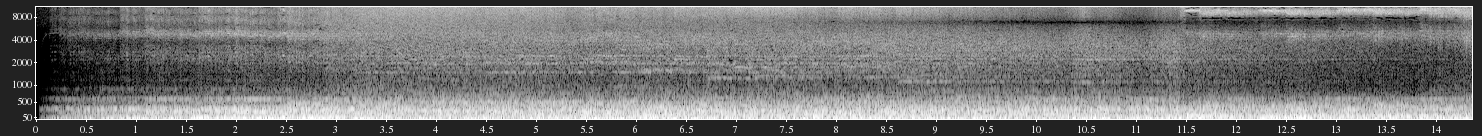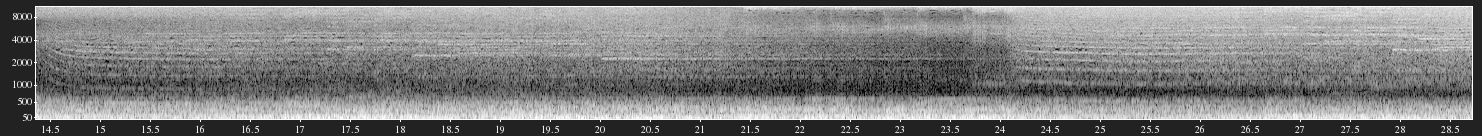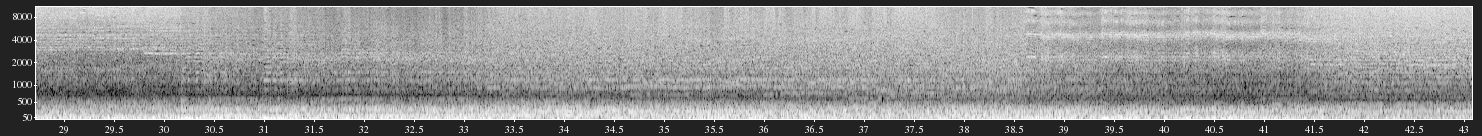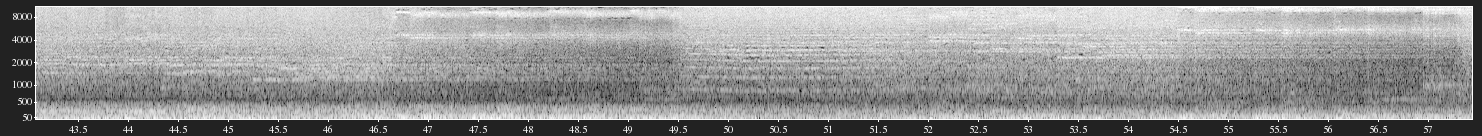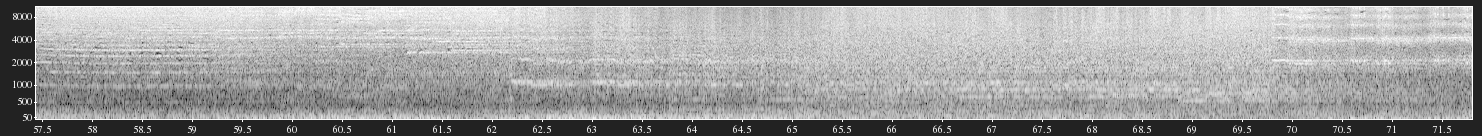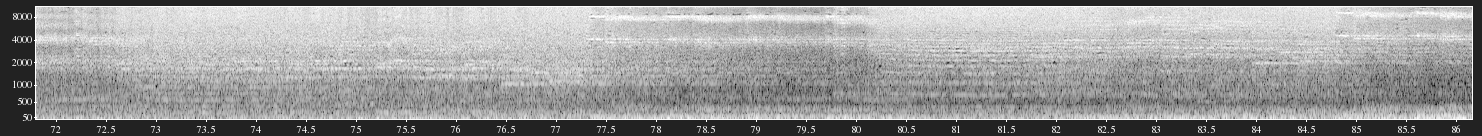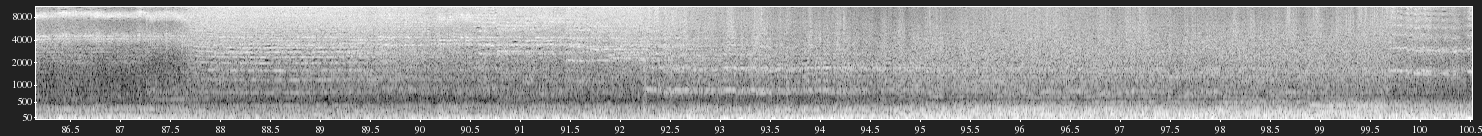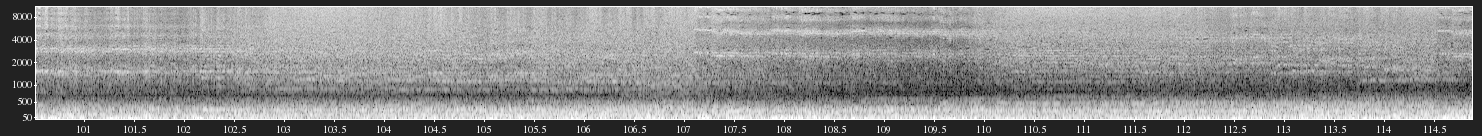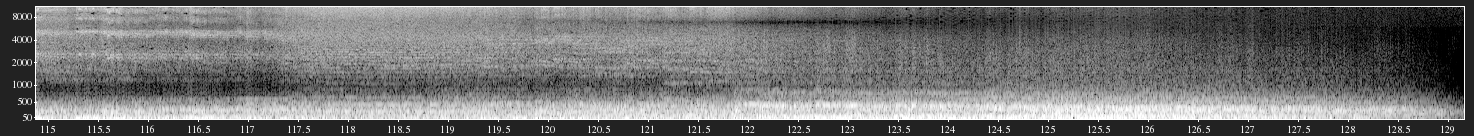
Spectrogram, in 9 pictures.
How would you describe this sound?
A long, creepy dark ambience that can loop. Suitable for tense or creepy environments in games or films. Made in FL Studio using Absynth 5.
